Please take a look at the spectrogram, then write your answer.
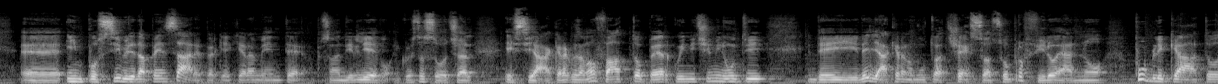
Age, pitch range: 20-39, 95-120 Hz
